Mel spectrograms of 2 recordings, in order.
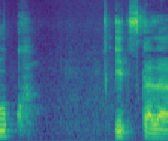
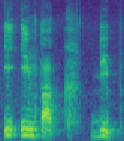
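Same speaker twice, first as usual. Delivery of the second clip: patois, raised pitch; Jamaican patois; 5 semitones higher than usual. Shown as a demonstration. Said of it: "Somebody says".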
